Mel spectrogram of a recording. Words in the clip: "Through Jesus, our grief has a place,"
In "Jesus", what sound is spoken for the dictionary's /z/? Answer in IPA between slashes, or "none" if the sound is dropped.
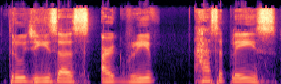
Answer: /s/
